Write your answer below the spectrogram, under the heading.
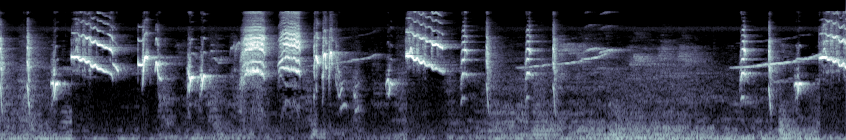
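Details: Kacer, the oriental magpie-robin, singing a dense, rapid, insistent lure song meant to provoke a bird into singing; mixed sweet whistles, buzzy downslurs and harsh bursts, pausing midway before long rising whistles, faint hum underneath.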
